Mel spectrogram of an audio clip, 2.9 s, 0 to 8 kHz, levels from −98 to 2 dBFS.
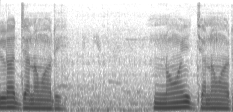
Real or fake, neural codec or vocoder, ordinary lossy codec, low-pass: real; none; none; 7.2 kHz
